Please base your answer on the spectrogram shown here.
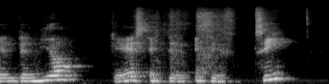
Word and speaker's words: psi: entendió que es este psi, que justo se pronuncia parecido a phi, ¿no? Pero es psi.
